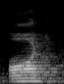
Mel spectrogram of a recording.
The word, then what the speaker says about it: ought: OUGHT, इसको क्या बोलेंगे? ऑट। क्योंकि इसमें क्या होता है? GH या GHT हो तो GH को साइलेंट करके केवल टी का साउंड पढ़ते हैं।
